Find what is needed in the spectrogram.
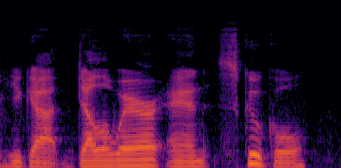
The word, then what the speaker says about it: Schuylkill: You got either the Delaware and the Montrose, or you got the Delaware and the Schuylkill? Am I pronouncing it? Schuylkill. – Schuylkill, thank you.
